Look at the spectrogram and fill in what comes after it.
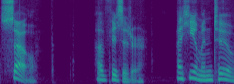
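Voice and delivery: squeaky creature voice. Narrator voicing a creature looking up from her orb at a visitor, squeaky creature voice. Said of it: "the silence is broken by a squeaky voice".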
